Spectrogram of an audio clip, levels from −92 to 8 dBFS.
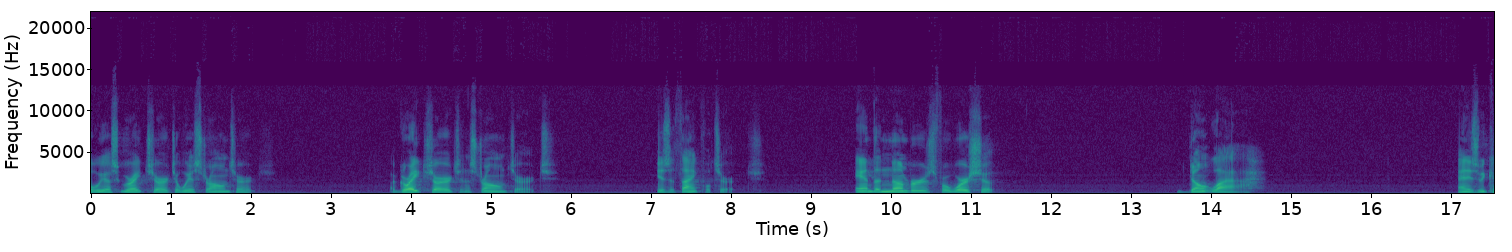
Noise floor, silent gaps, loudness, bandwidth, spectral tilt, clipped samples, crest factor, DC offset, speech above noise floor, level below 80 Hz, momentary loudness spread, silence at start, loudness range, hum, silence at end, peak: -69 dBFS; none; -32 LUFS; over 20 kHz; -4.5 dB/octave; under 0.1%; 24 dB; under 0.1%; 37 dB; -72 dBFS; 19 LU; 0 s; 7 LU; none; 0 s; -12 dBFS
